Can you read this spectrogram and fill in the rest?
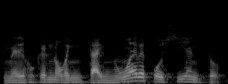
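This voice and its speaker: A man's voice: fairly low pitch, normal speed. Dominican man, guest on a tv interview, anecdotal storytelling, slightly dull lo-fi sound. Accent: Dominican Spanish. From Dominican Republic. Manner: storytelling with personal anecdotes, trailing restarts. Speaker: guest, government labor official. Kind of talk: conversational TV interview.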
